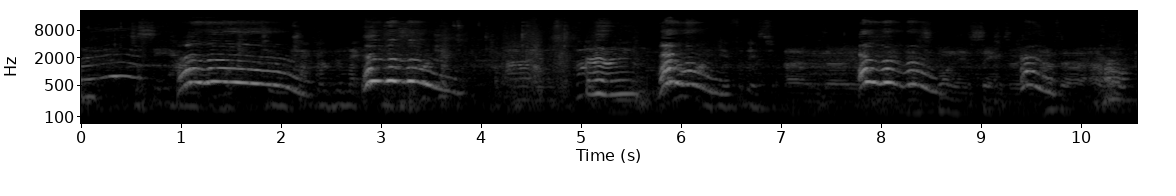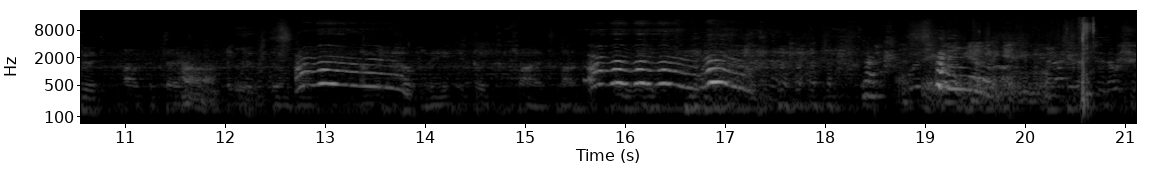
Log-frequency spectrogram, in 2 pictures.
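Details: Dogs, a jug and a husky, howling together in repeated short falling howls, interspersed with human voices and some background noise.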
